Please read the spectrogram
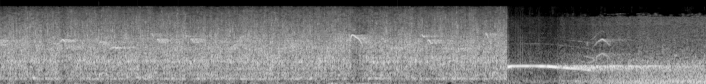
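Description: A steady hiss with a few faint short chirps, then, about five seconds in, an owl hooting: one clear hoot that slides down in pitch.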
